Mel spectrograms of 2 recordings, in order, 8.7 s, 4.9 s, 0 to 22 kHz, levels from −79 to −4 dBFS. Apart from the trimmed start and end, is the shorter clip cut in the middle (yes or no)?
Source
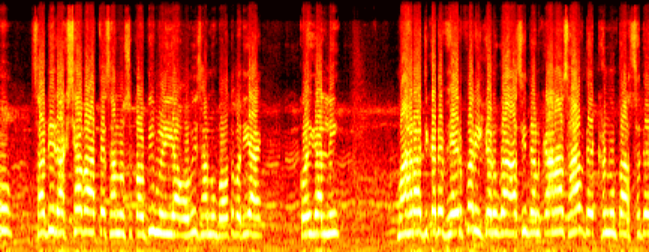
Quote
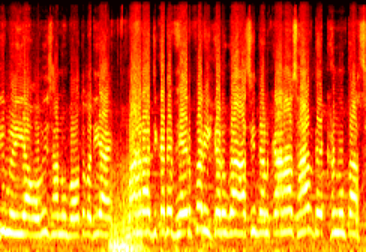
yes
